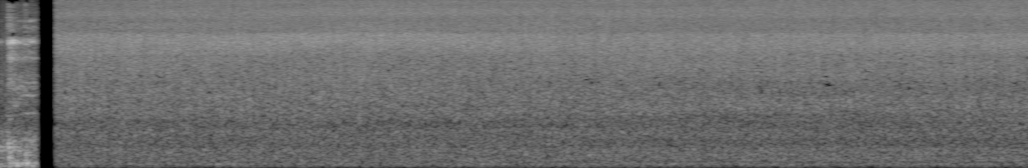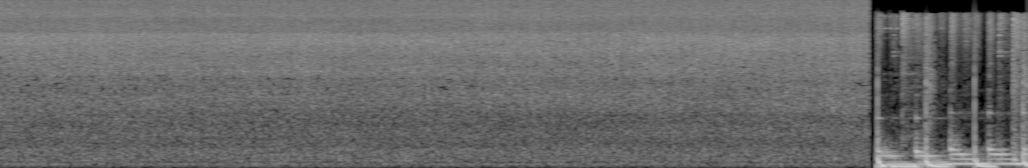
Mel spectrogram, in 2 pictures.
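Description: Small garden waterfall splashing into a pond: a steady, even rush of falling water. Music plays for a moment at the very start and comes back in about a second before the end.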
